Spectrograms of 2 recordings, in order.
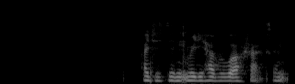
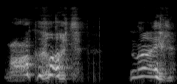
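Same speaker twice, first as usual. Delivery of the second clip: much higher and louder, forced out with effort; real exertion on the final count; straining at the limit; 8 semitones higher, 9 dB louder than usual. Real, not acted. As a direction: cry out as the last rep nearly beats you. Last reps of a hard set.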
